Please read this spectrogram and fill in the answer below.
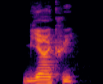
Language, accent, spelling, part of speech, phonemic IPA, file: French, France, bien cuit, adjective, /bjɛ̃ kɥi/, LL-Q150 (fra)-bien cuit.wav
- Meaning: well done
